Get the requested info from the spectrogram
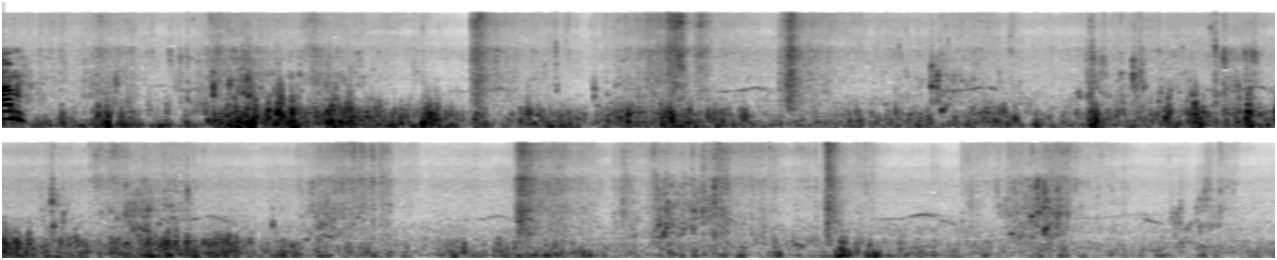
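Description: A hand sloshing and splashing in a shallow muddy water hole, with dry reeds crackling and rustling and wind buffeting the microphone.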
